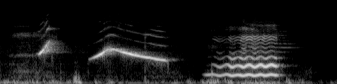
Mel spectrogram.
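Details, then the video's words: Amazon parrot at home whistling a quick rising note and a long descending whistle, then holding a strong vibrato tone. Music plays faintly in the room. "The many sounds of Lily, an amazon parrot"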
